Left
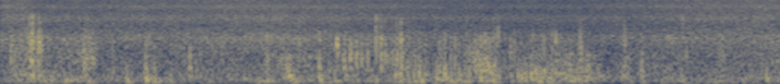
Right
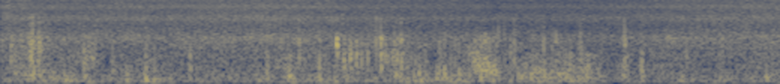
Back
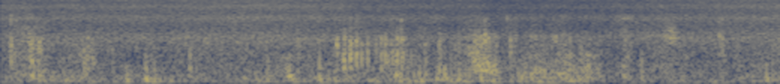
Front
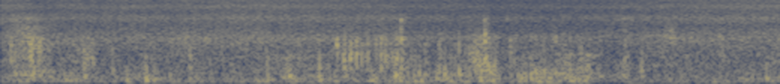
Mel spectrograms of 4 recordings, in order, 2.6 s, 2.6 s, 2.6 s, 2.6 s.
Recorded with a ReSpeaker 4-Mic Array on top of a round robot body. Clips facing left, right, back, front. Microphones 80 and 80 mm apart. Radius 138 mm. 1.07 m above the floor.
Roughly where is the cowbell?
No cowbell in this recording.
